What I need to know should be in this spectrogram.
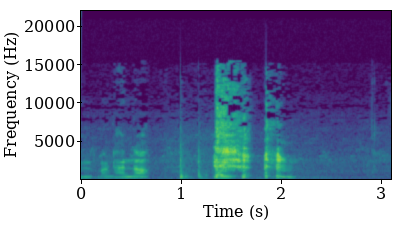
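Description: A young man coughs into his fist.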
